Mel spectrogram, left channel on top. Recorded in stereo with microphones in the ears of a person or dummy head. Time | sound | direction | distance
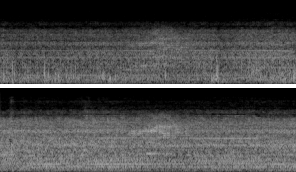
1.2 | a cat meowing | 50° right (ahead or behind) | 8 m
